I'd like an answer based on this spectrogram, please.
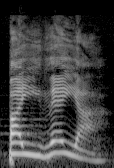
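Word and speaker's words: παιδεία: pronuncia musar y de una palabra griega que se pronuncia paidea paidea en ambos casos disciplina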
